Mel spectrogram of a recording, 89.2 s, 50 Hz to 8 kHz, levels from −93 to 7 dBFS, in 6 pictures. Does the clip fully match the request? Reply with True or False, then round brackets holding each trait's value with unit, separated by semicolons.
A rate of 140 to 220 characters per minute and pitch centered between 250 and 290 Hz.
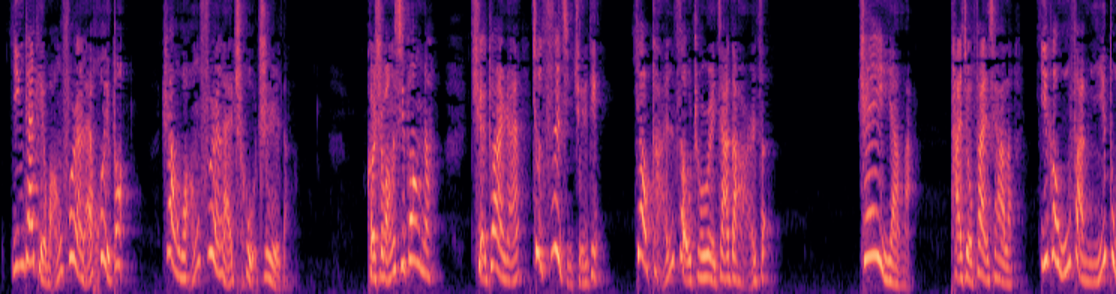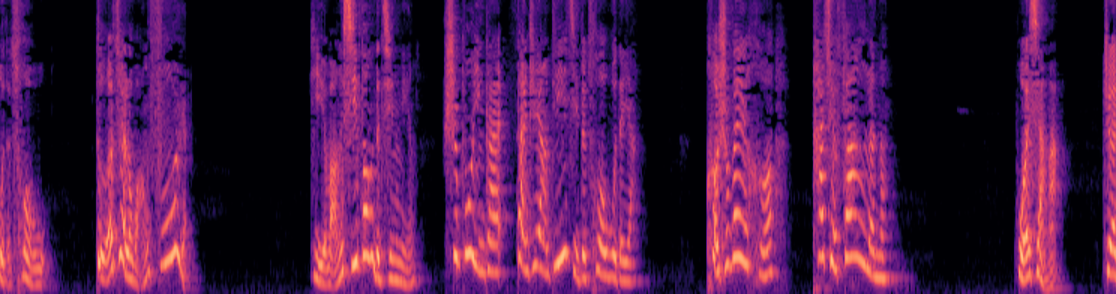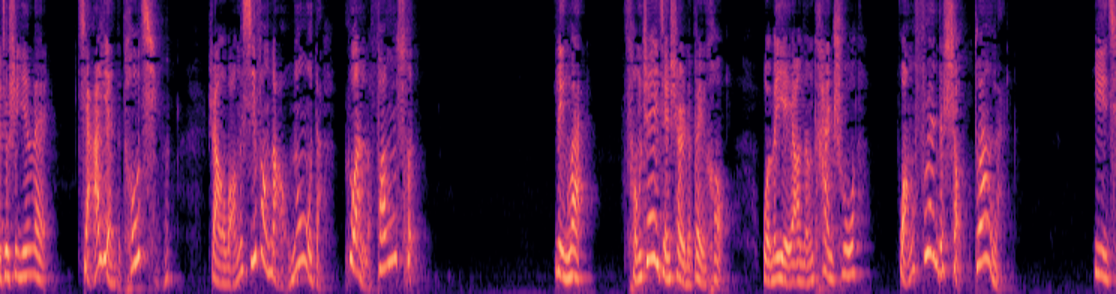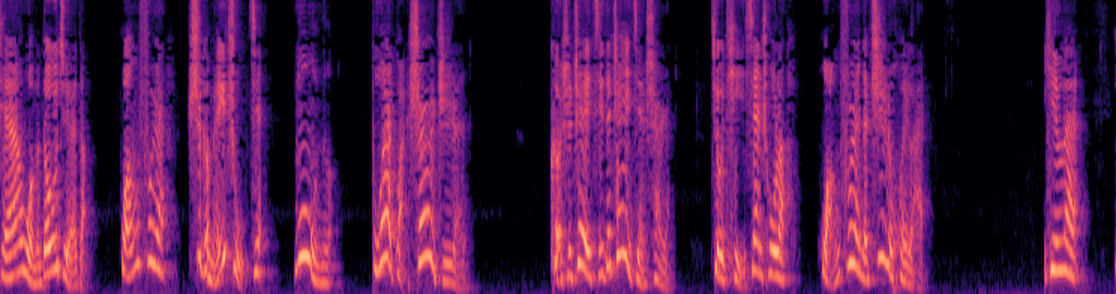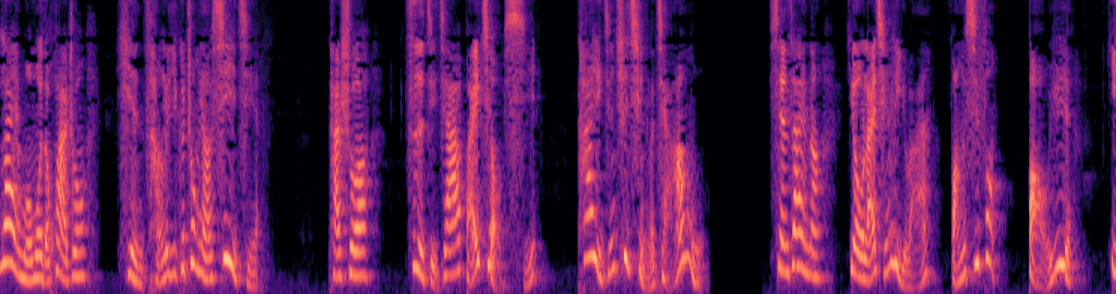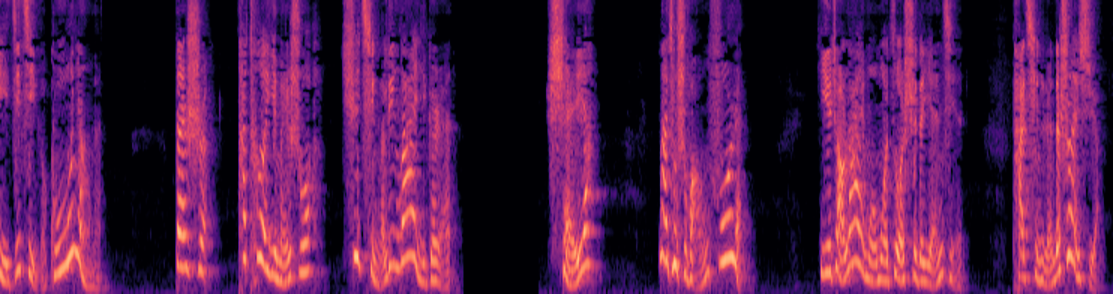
True (190 characters per minute; 280 Hz)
